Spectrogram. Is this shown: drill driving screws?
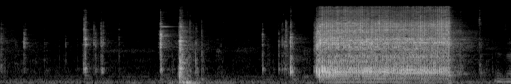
yes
